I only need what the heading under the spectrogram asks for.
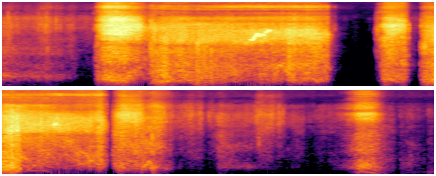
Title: Full of the cold - Sneezing and blowing (Compilation)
